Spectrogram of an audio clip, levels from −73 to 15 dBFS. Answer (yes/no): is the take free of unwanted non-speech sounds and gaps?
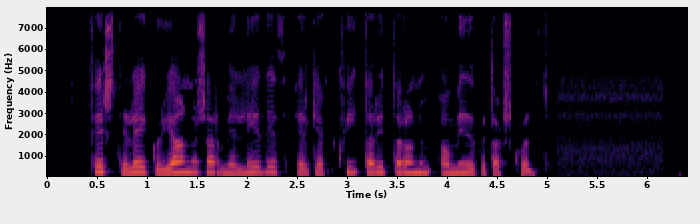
yes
